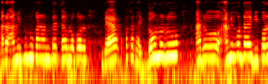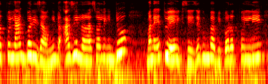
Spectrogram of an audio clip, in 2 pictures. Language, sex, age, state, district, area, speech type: Assamese, female, 45-60, Assam, Nalbari, rural, spontaneous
